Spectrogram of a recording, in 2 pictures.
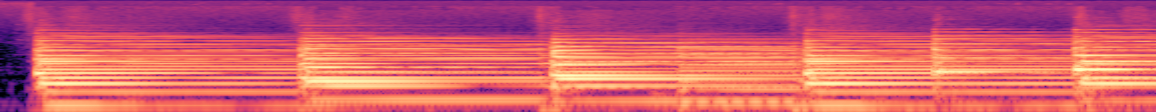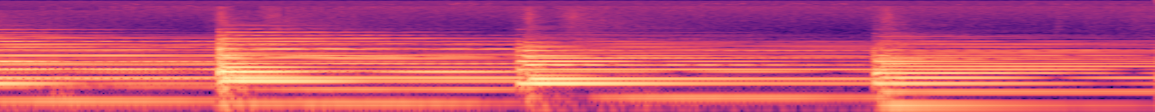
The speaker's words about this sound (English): So let's take a look at the first example from the Bach chorale. It sounds like this.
